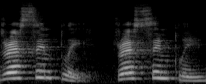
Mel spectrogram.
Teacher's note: Do not add another vowel sound between dress and simply. Pronounce a little bit longer, like dress simply.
